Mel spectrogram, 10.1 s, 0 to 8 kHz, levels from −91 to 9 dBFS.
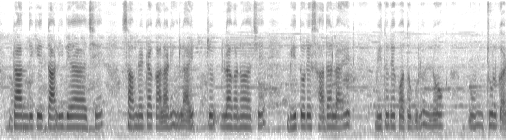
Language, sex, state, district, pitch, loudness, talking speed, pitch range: Bengali, female, West Bengal, North 24 Parganas, 195 Hz, -27 LUFS, 105 wpm, 190-205 Hz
